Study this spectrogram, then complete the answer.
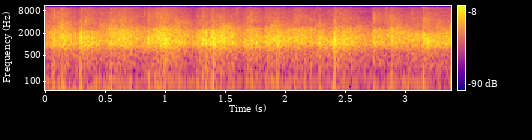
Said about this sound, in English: Oh, somebody must be clapping.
